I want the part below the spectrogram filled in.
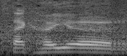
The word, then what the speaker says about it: Tag Heuer: Tag Heuer.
